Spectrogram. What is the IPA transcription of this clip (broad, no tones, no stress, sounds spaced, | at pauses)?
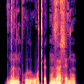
d ɐ̃ d õ pʰ u l ṵ w ɔ tʼ ɛ k õ z a ɬ ɛ d õ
